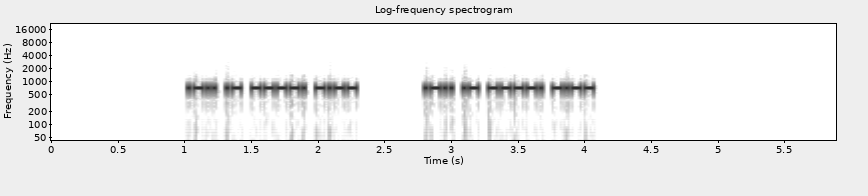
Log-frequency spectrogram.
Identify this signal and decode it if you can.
Morse code, heard as a keyed tone, about 52 wpm, 700 Hz. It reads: LA9Y LA9Y
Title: DXCC-100 Call Signs - 4 Characters - Repeated 2x - 50wpm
